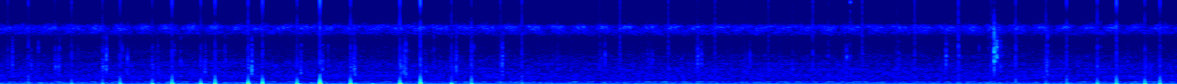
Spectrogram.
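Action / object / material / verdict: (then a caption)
tap / cluster of small carved marble grapes / marble / none. Long fingernails tap and scratch a cluster of small, solid marble stone grapes held up close. Quick, dry clicks come in irregular bursts, loudest in the first half and again near the end, over a steady low hum and a faint high, thin tone.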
